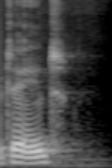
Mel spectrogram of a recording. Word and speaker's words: Tate: And I know some of you think that I'm pronouncing it with an N, but that's just a Yanni and Laurel thing. You hear it that way because I primed you. But I'm actually saying T-A-T-E.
